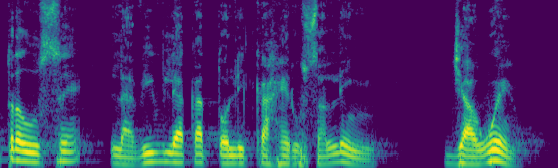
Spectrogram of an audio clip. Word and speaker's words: Yahweh: sea que al principio el nombre de Dios no era Jehová sino que es Yahweh la vocales de adonay se le incrustaron a las cuatro consonantes para poderse pronunciar Yahweh lo interesante es que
